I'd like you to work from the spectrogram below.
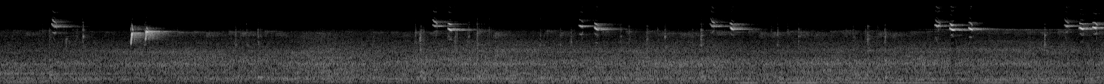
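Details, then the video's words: Recorded in 2019, a grey-crowned goldfinch utters high, clipped twittering notes in small clusters every second or two, growing livelier toward the end, over a soft continuous background hiss. "Седоголовой щегол"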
